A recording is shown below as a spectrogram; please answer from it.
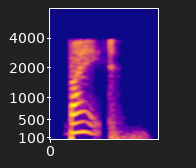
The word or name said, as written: bight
